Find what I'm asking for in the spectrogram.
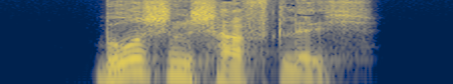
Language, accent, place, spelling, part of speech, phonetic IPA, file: German, Germany, Berlin, burschenschaftlich, adjective, [ˈbʊʁʃn̩ʃaftlɪç], De-burschenschaftlich.ogg
- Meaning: bursarial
